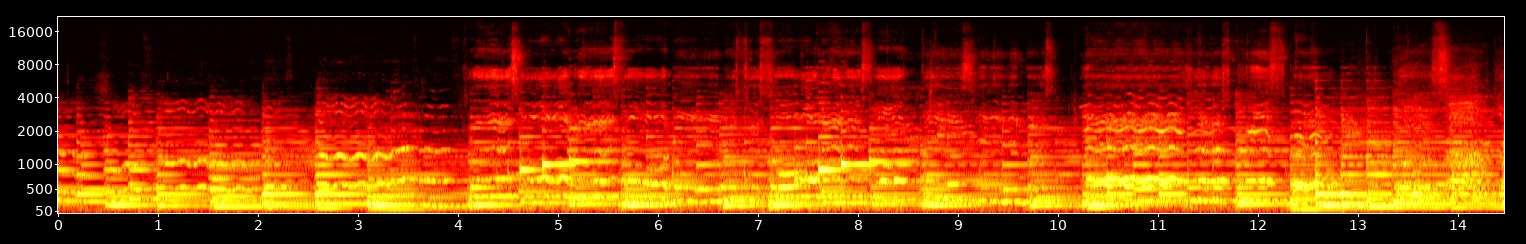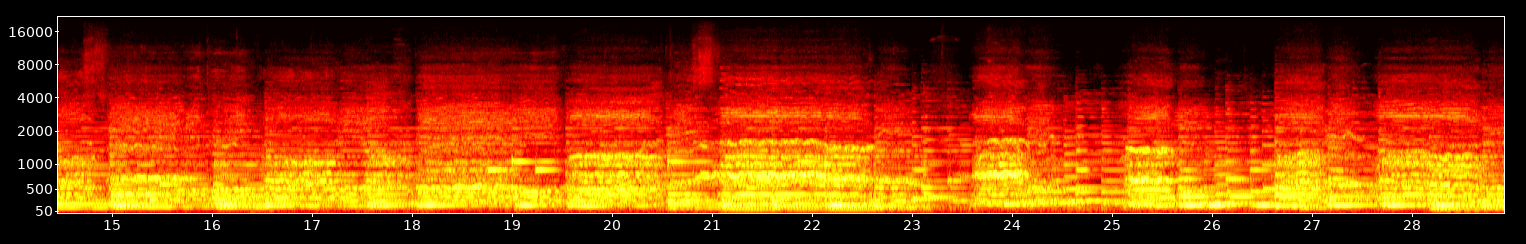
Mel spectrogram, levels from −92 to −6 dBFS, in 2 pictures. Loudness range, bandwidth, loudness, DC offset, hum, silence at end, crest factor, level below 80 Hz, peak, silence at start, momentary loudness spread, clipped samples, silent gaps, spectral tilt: 3 LU; 10.5 kHz; -21 LUFS; under 0.1%; none; 0 s; 16 dB; -56 dBFS; -4 dBFS; 0 s; 7 LU; under 0.1%; none; -8 dB/octave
